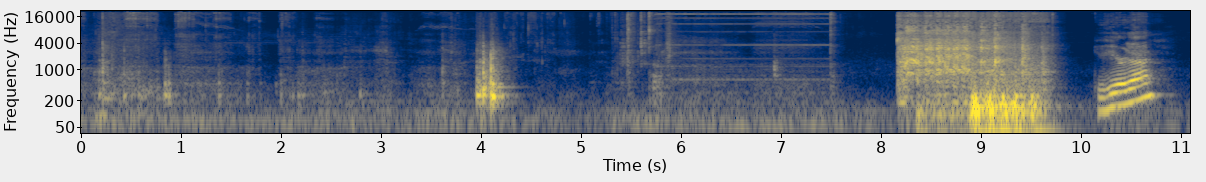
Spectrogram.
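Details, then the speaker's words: Honda CBR600RR no-start with unsealed air filter: quiet cranking, then two short rough bursts on starting fluid that die; spark and compression seem present, lack of fuel suspected, not confirmed. "so that means that we have spark and uh this means that maybe we have a healthy um Engine with compression so we have to put some more fuel"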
